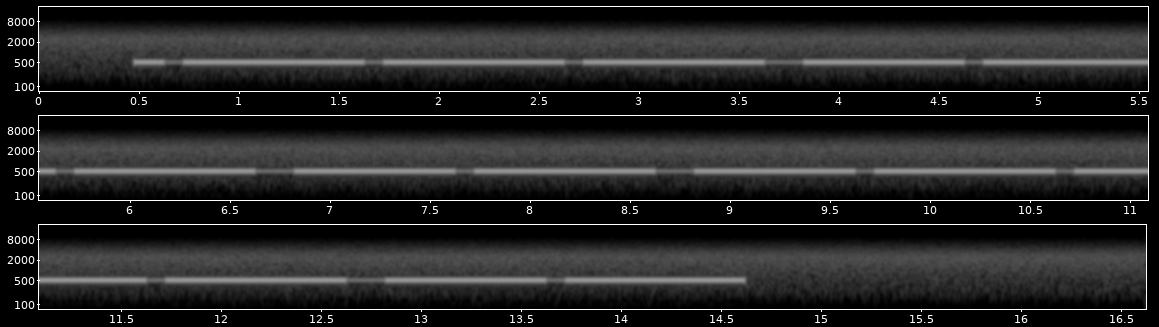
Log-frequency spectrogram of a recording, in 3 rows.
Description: Radio time signal (DCF77), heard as a tone whose level steps once a second, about 530 Hz. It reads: 0 0 0 1 0 0 1 0 1 0 0 0 1 0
